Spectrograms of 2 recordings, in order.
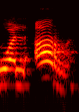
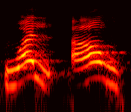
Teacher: Kita naikkan tepi lidah ke geraham atas. Dia akan menghasilkan bunyi wal ard. Naikkan. Wal ard. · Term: sifat bagi huruf dad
